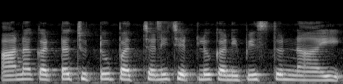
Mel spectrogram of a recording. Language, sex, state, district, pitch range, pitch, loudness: Telugu, female, Telangana, Hyderabad, 220-240 Hz, 230 Hz, -15 LUFS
